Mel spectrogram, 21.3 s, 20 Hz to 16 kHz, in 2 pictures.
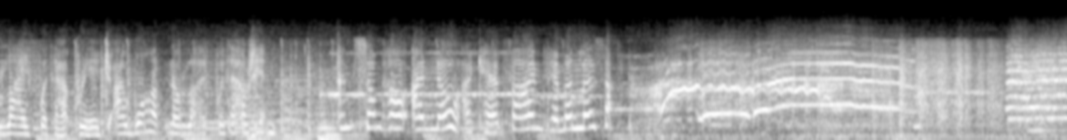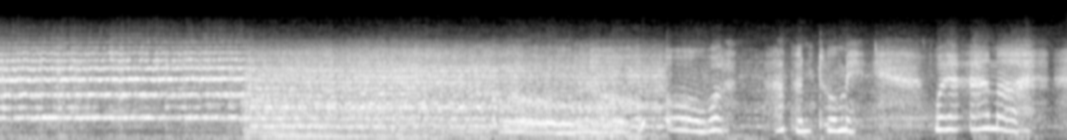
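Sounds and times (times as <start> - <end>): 
speech: 0.0 - 7.5, 18.6 - 19.4, 20.0 - 21.1
sustained droning tones: 0.0 - 21.3
ridden horse whinnying: 2.2 - 9.8.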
